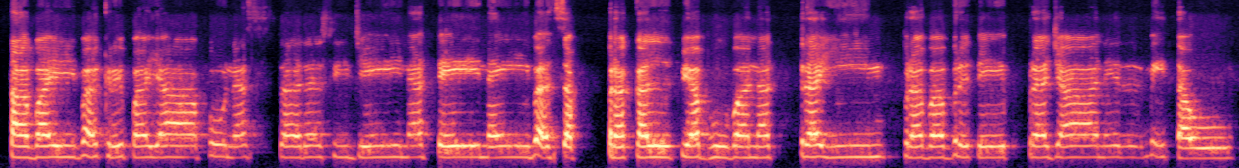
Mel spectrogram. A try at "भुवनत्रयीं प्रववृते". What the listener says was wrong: బాగుంది.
